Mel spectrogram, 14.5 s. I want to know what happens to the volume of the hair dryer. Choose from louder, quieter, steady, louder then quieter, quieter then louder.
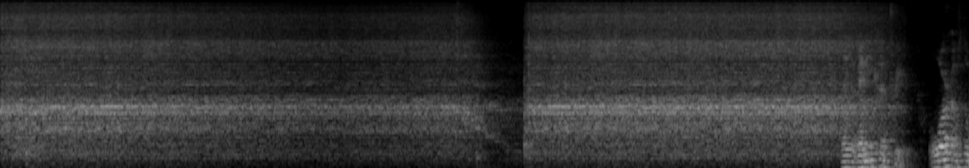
quieter then louder.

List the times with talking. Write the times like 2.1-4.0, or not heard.
12.6-14.5.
